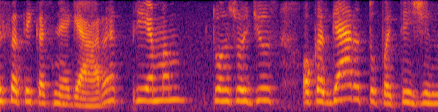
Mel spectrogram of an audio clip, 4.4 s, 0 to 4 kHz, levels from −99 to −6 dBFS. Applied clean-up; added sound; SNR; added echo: none; none; none; none.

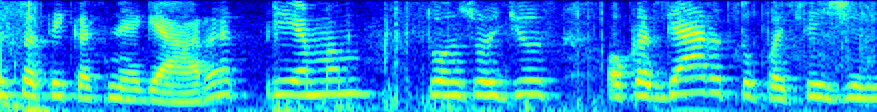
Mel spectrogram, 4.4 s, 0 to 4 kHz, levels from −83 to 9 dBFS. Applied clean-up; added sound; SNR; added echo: none; Tearing; 15 dB; none.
